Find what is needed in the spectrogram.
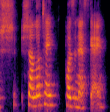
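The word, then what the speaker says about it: Charlotte Posenenske: So what I wanted to share with you is the work of a German minimalist artist called Charlotte Posaneske. I had to ask my German friend for that pronunciation.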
